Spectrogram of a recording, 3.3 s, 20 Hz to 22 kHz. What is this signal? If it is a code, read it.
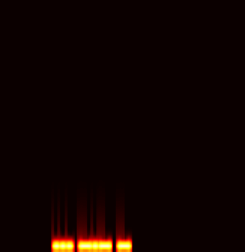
Morse code, heard as a keyed tone, about 28 wpm, 700 Hz. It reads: SKT
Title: USA Call Sign Postfixes - 3 Letters 28wpm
